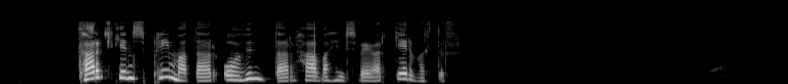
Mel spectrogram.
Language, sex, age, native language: Icelandic, female, 40-49, Icelandic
